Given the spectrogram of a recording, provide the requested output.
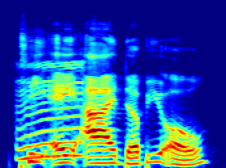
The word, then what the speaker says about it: Taiwo: T A I W O. Taiwo. The last name is. Don't make me do this. It's spelled S-O-B-A-M-O-W-O.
